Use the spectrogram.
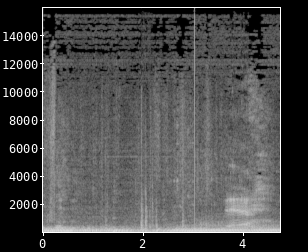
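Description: A Ford Taurus engine runs with no exhaust manifolds, a loud, raw, rumbling idle with rough open-header pulses throughout. Someone speaks briefly over it.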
